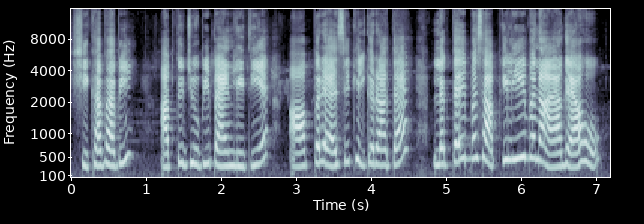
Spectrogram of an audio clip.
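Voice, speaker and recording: An admiring young sister-in-law from a family tale, acted by a woman. She speaks in a very high, shiny voice. Her delivery is girlish, gushing and frank. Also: measured pace, sharp tone, exaggerated voice.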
